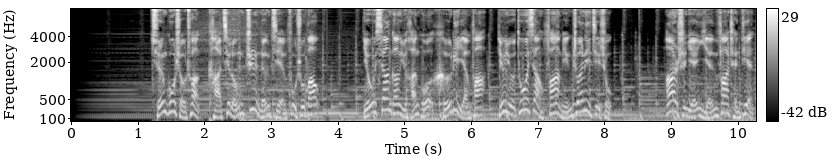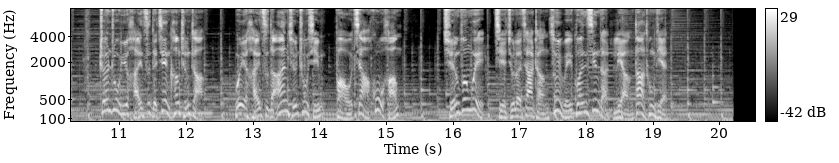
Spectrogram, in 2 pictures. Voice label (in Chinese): 男 产品解说 轻松活泼; 浑厚有力 科技感; 智能减负书包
